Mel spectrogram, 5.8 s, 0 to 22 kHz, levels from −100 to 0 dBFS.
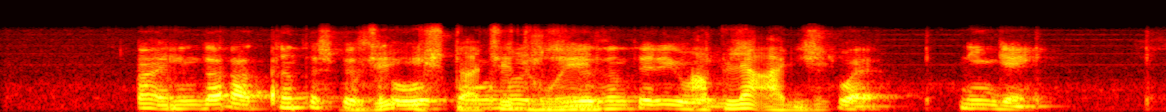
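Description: No technical faults can be heard in this speech clip.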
